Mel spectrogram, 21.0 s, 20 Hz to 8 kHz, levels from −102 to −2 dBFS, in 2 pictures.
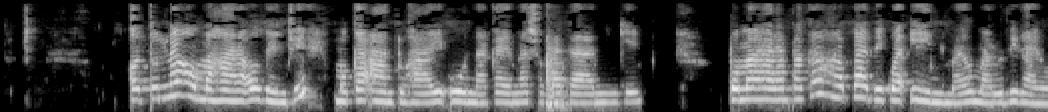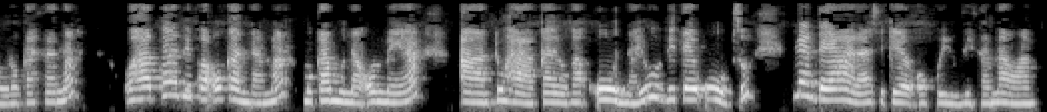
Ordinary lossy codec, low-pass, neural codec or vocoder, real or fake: MP3, 32 kbps; 7.2 kHz; codec, 44.1 kHz, 7.8 kbps, Pupu-Codec; fake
